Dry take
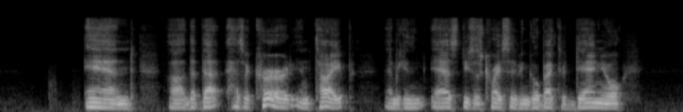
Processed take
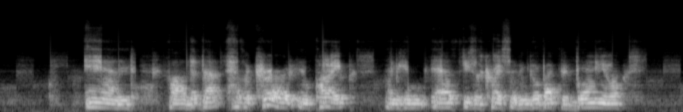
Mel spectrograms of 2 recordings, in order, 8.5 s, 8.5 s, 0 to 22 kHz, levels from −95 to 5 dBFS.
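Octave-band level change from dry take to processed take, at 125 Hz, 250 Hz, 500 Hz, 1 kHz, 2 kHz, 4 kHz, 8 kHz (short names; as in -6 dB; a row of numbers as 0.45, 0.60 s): +4.0 dB, +13.0 dB, +13.5 dB, +12.5 dB, +13.0 dB, n/a, under -10 dB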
